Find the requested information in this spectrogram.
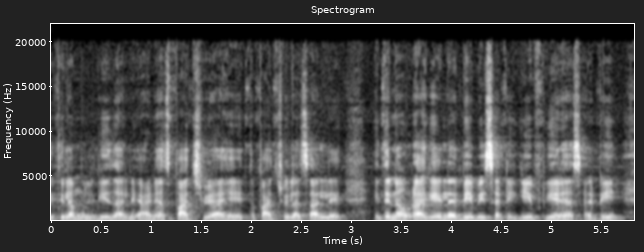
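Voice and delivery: ordinary delivery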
